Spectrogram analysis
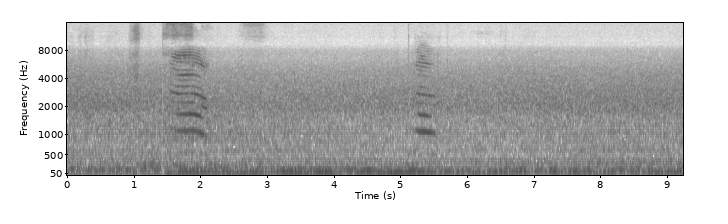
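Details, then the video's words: Fat white stray street cat, very hungry while being fed, meows twice, each a clear falling harmonic call about three and a half seconds apart, against loud low-pitched droning background noise. "THE FAT WHITE CAT IS VERY HUNGRY AND MAKES INTERESTING SOUNDS"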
